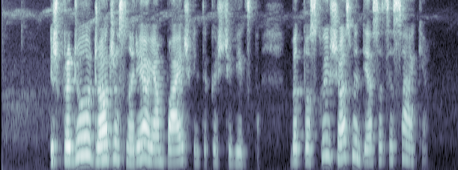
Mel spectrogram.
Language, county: Lithuanian, Vilnius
